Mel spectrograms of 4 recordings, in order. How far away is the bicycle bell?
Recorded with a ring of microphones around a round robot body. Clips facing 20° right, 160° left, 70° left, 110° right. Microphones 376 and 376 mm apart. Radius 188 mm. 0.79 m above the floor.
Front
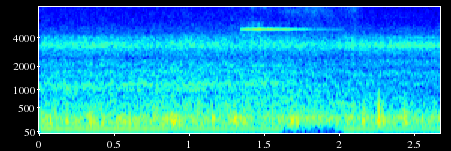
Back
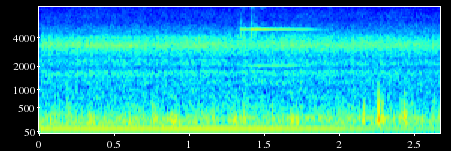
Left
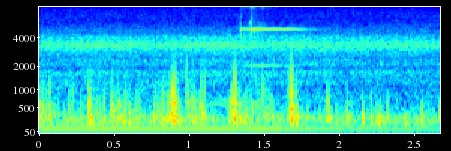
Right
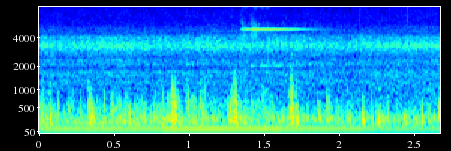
About 9 m.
